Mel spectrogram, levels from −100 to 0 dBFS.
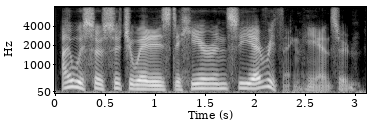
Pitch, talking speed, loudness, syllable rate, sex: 160 Hz, 230 wpm, -15 LUFS, 6.6 syllables/s, male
